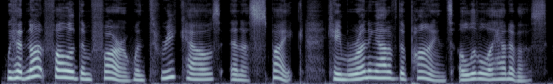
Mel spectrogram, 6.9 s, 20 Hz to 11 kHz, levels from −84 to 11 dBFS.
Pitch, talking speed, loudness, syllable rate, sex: 225 Hz, 200 wpm, -17 LUFS, 4.8 syllables/s, female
